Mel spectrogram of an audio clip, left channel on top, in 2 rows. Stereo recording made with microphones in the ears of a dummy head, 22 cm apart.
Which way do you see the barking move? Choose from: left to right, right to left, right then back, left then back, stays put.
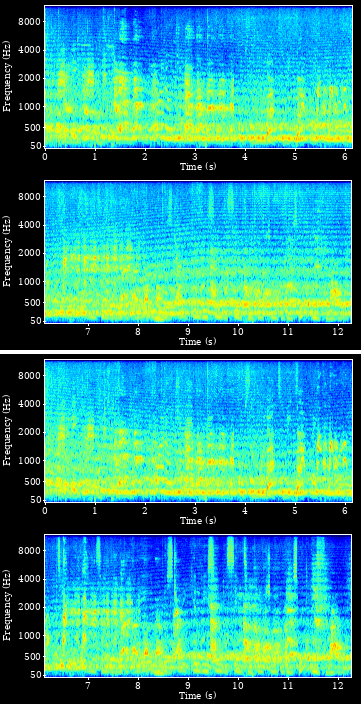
left to right.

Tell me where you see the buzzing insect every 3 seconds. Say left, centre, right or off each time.
right, centre, left, left.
